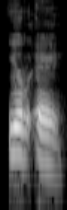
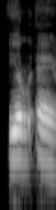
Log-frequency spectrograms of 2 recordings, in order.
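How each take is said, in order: Both takes have the same delivery.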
